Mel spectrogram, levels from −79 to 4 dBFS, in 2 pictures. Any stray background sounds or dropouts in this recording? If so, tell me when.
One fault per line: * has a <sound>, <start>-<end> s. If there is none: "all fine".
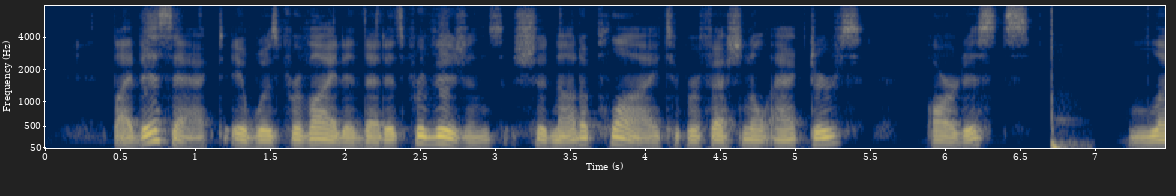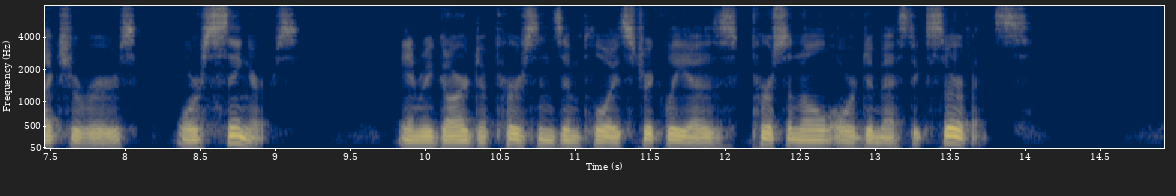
* has a thud, 6.7-7.0 s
